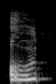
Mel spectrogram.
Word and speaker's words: out: 그랬는데 거기서 웃 웃 오웃 오웃 이라니까요 아웃을 제제 보세요 그 영어 발음 오웃 이죠 자 보세요 아웃이 아니에요 자 오웃 이거예요 스트라이 오웃 이거 라니까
